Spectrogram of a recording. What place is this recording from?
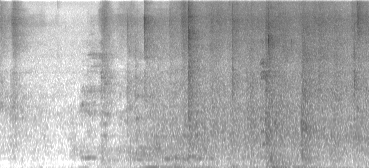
elevator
